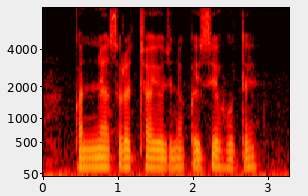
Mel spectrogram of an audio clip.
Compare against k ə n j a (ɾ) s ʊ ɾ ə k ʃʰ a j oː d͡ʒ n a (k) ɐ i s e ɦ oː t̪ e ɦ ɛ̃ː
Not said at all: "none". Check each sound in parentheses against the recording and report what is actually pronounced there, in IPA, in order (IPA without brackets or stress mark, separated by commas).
none, k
